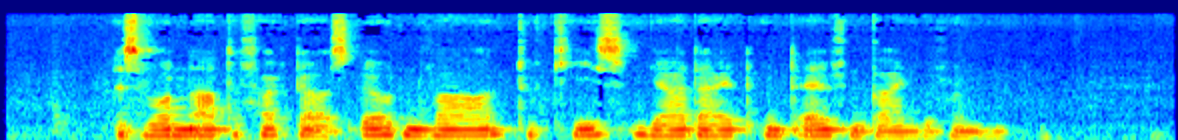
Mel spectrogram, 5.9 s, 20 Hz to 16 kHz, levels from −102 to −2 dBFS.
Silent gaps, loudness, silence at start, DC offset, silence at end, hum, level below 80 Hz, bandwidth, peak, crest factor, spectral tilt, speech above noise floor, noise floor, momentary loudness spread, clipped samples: none; -23 LUFS; 0.55 s; under 0.1%; 0.85 s; none; -52 dBFS; 11.5 kHz; -2 dBFS; 22 dB; -4.5 dB/octave; 37 dB; -60 dBFS; 13 LU; under 0.1%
